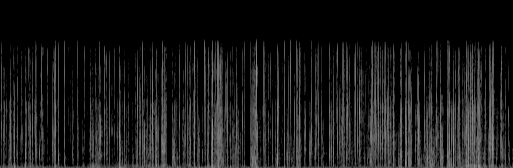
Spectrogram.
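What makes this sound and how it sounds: A small rectangular sheet of clear plastic bubble wrap is held in both hands while fingers and nails pinch and crinkle the air-filled bubbles along its top edge. A continuous, quiet, bright crinkling is heard, dotted with sharp, quick-dying clicks and crackles, mostly high in pitch with little low end.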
